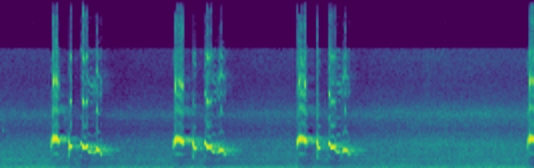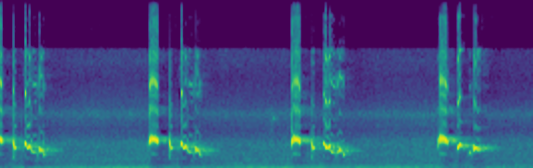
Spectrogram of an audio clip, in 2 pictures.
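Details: Sooty-headed bulbul singing in lively form, natural voice without inserted songs, used as a lure to make rival birds agitated; short bubbly phrases of sharp chirps sliding downward, repeated about every one and a half seconds over low hum.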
